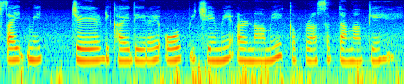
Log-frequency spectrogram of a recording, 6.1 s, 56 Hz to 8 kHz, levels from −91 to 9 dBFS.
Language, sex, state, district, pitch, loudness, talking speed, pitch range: Hindi, female, Arunachal Pradesh, Papum Pare, 225 Hz, -18 LUFS, 150 wpm, 220-240 Hz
